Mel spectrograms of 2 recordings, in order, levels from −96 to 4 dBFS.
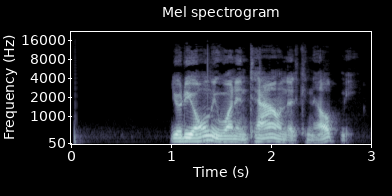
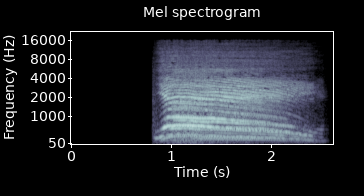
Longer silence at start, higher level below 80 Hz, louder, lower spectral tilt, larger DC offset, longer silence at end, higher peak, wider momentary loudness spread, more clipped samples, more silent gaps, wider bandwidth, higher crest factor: first, 1 s vs 0.85 s; first, -60 dBFS vs -68 dBFS; about the same, -18 LUFS vs -17 LUFS; first, -6.5 dB/octave vs -2 dB/octave; neither; about the same, 0.25 s vs 0.2 s; first, 0 dBFS vs -8 dBFS; second, 9 LU vs 14 LU; neither; neither; second, 12 kHz vs 16.5 kHz; first, 20 dB vs 12 dB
